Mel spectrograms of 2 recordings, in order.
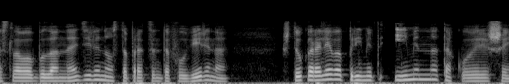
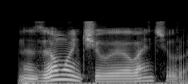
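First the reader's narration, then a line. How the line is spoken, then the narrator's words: Grumbled. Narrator (Russian): проворчал барон Мечислав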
